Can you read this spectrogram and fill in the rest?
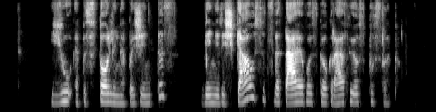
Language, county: Lithuanian, Vilnius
